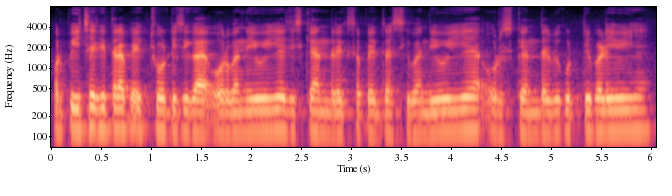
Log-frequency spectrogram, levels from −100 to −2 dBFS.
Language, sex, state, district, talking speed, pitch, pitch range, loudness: Hindi, male, Uttar Pradesh, Shamli, 265 wpm, 120 Hz, 115-125 Hz, -18 LUFS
